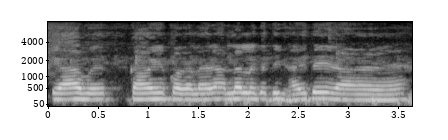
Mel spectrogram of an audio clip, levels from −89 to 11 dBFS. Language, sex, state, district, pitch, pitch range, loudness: Hindi, male, Haryana, Rohtak, 170 Hz, 160-175 Hz, -13 LUFS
